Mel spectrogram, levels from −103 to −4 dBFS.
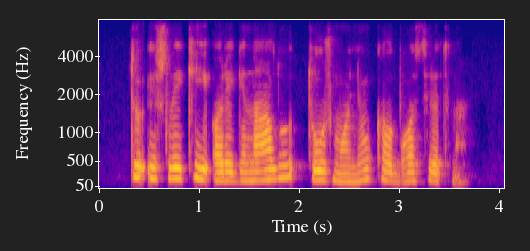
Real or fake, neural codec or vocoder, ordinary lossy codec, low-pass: fake; vocoder, 44.1 kHz, 80 mel bands, Vocos; Opus, 32 kbps; 7.2 kHz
